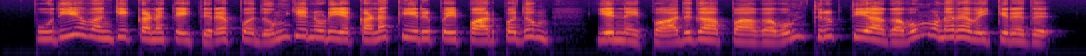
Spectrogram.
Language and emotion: Tamil, happy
